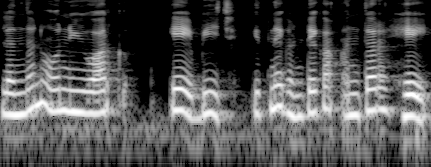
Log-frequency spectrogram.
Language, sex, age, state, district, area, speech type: Hindi, female, 30-45, Madhya Pradesh, Ujjain, urban, read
